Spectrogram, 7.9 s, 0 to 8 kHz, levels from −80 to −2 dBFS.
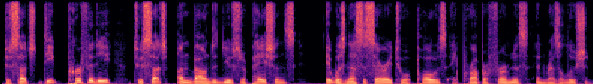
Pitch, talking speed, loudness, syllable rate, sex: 120 Hz, 135 wpm, -20 LUFS, 5.1 syllables/s, male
